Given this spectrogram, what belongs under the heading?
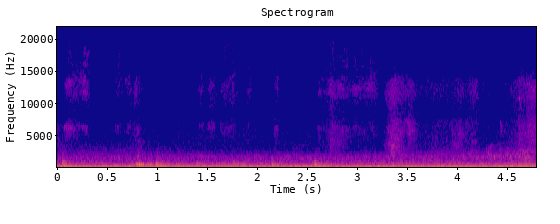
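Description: A pen writing on a tablet screen during a math lesson about a tank draining from 175 gallons, giving faint, steady scratchy strokes under a low constant background hum with no talking.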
